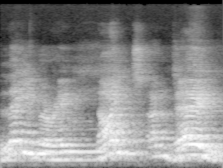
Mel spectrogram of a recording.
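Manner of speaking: heavy stress on "night", stretched slow and loud.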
